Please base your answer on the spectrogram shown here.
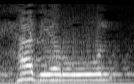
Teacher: قرأوا: وإنا لجميع حذرون بالقصر بعدم المد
